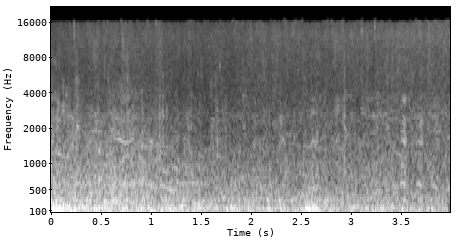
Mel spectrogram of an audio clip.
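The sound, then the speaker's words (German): Heavy rain pours down on the guests of an outdoor party in a dense, constant hiss, while a deep, low rumble of thunder rolls beneath it, swelling briefly partway through. “Gerade als er von einer jungen Sängerin ein Prosecco-Glas entgegennimmt, erschüttert ein lautes Donnergrollen das Fest und dicke Regentropfen prasseln auf die Gäste hinab.”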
